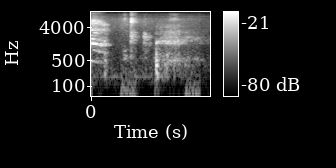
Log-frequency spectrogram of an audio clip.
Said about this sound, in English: Sorry, that's Hamilton, the cat.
